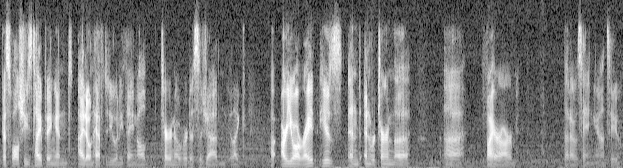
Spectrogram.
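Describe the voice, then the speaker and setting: A man's voice: low voice, little pitch movement, moderate pace, sharp tone. A man playing a tabletop roleplaying game, chatting casually and speaking for his character. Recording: muffled, with background noise.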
